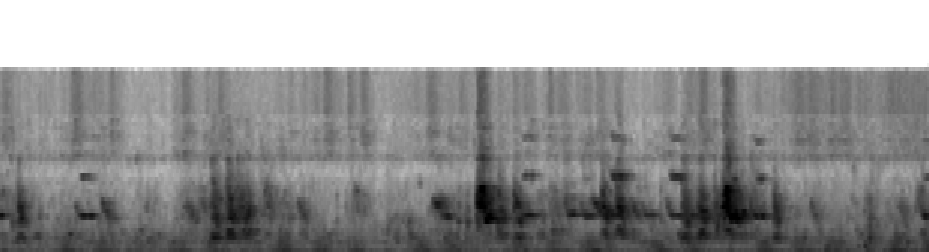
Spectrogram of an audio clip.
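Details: Sparrow chatter: scattered, fairly soft chirps and twitters, with a few louder sharp notes near the middle and toward the end.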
